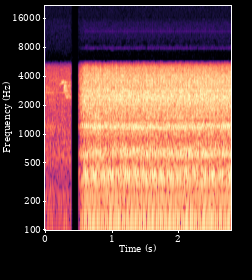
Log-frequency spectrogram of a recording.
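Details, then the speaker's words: 1991 Mazda Miata MX-5 just started after a new catalytic converter was installed, not yet warmed up: a smooth, even idle with a steady low beat and no puffing or ticking at the flanges; no exhaust leaks. "Alright, I got it running now, in case you can't hear it. And there's no leaks around any of the flanges right now, so that's good."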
